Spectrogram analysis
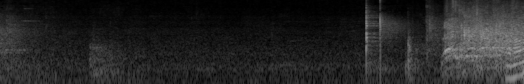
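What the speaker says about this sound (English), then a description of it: "And he is being cheered on to the rafters." A snooker crowd is quiet at first, then bursts into loud, sustained applause from a large audience in the last couple of seconds.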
